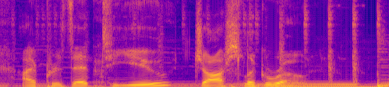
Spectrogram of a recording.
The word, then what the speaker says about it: LaGrone: any further ado I present to you Josh LaGrone it's LaGrone right the groans yeah yeah I'm really impressed that you got it right I've heard LaGrone ei4 Lacroix so yeah LaGrone is good job oh I mean I could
